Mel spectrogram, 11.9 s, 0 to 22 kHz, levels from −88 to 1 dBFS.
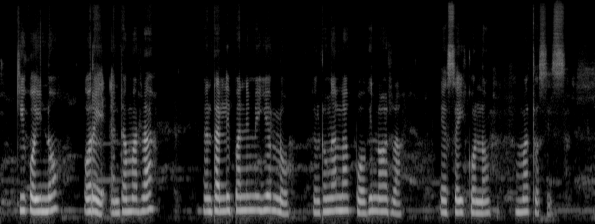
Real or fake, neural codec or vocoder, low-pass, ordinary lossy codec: fake; codec, 44.1 kHz, 7.8 kbps, DAC; none; none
